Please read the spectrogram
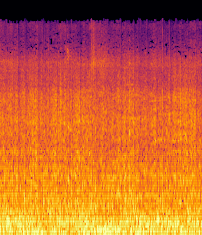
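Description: Fireworks shells bursting in rapid succession, the booms running together into a steady, loud, low rumble.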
